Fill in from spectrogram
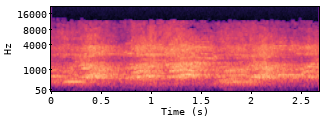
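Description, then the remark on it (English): MPs from the governing party protest angrily in Parliament after the vote to impeach Prime Minister Han Duck-soo. They shout and chant together in a continuous, loud roar of overlapping voices, with rising and falling yells that never let up. “There were angry scenes in Parliament with protests by MPs from the governing party.”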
